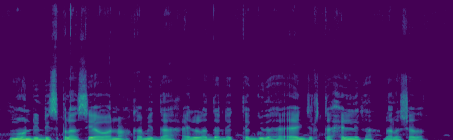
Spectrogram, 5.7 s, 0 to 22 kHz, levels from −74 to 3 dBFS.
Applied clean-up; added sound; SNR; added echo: none; none; none; none.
